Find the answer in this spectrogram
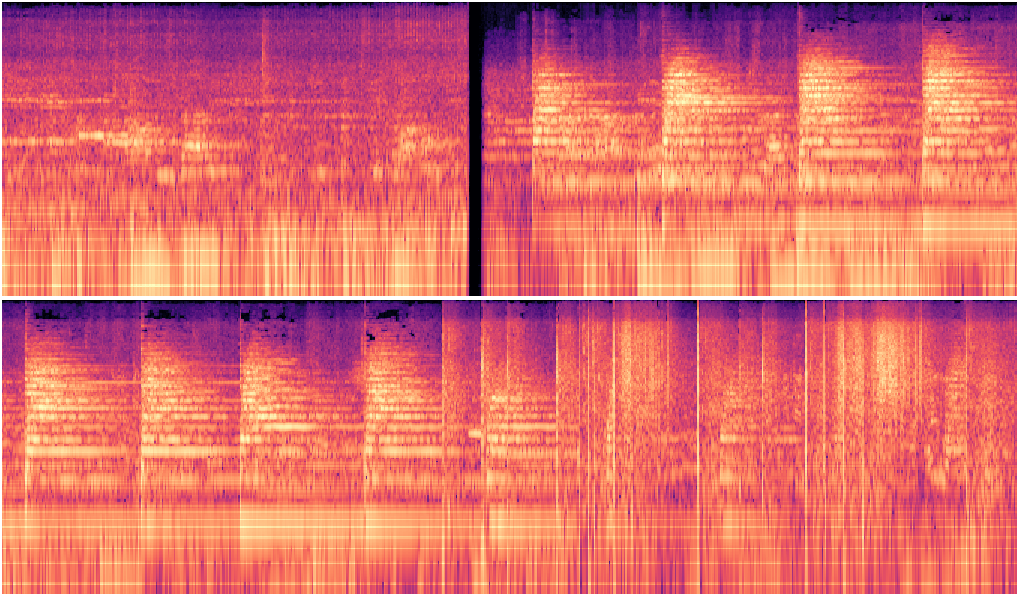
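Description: A hand-held brass gong, the kind the baoma herald strikes to announce an approaching temple procession, struck in a slow steady rhythm about once a second, each stroke ringing on. Near the end a string of firecrackers goes off in rapid cracks.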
